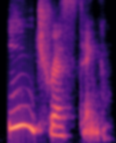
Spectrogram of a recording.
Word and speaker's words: interesting: dernier tu es là si vous dites et interesting et que vous mettez pas d'accentuation nulle part un pareil c'est bien du mal à vous comprendre la wii la petite et apostrophe allait tout au début on va dire interesting et on va l'écouter une façon donc s'est accentué sur la première il fait intel oui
